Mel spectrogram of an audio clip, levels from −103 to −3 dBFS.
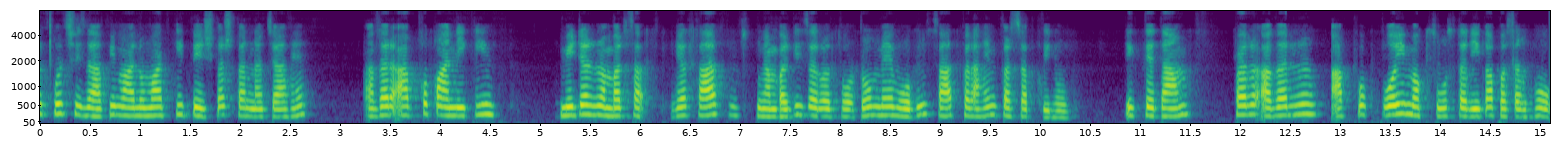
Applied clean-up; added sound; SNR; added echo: neural mask model DeepFilterNet 3.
